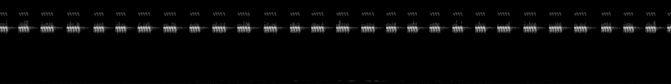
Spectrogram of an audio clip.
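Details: Male cricket chirping on a summer evening: a steady run of short, high, clean chirps, about four per second, each pulse evenly spaced with a faint higher overtone, no other sounds.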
